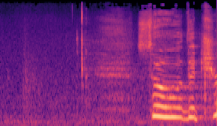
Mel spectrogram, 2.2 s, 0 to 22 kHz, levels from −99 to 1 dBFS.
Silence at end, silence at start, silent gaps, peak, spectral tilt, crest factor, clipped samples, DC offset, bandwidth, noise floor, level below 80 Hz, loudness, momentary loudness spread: 0 s; 1 s; none; -2 dBFS; -2.5 dB/octave; 18 dB; under 0.1%; under 0.1%; 19.5 kHz; -47 dBFS; -56 dBFS; -16 LUFS; 21 LU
